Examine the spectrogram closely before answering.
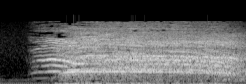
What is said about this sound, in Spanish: Gritemos un gol de Corea del Sur. ¡Gol de Corea del Sur!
